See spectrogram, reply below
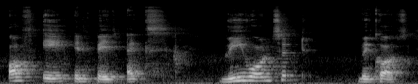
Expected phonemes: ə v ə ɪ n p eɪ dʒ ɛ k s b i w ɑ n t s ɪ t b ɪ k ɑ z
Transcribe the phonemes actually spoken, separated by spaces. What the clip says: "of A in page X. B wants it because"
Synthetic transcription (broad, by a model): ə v ə ɪ n p eɪ dʒ ɛ k s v i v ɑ n t s ɪ t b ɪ k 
